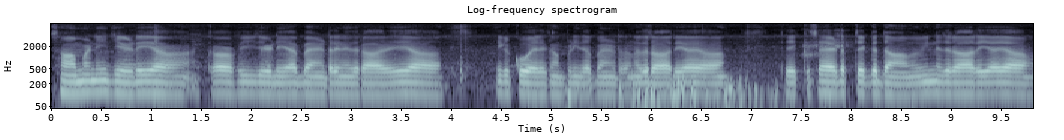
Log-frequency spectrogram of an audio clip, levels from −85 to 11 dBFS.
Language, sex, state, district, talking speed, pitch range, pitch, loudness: Punjabi, male, Punjab, Kapurthala, 175 wpm, 105-110 Hz, 105 Hz, -17 LUFS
